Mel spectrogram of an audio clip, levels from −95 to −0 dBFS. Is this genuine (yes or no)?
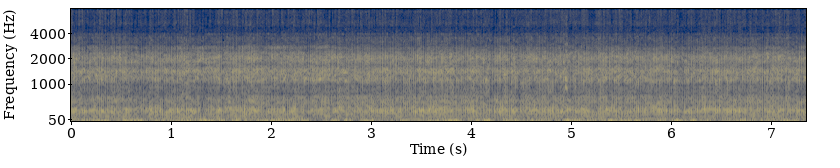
no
